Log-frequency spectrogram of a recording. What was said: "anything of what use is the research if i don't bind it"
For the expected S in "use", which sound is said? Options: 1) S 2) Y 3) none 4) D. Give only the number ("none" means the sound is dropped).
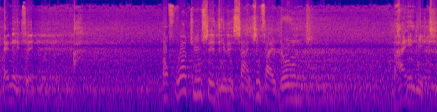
1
